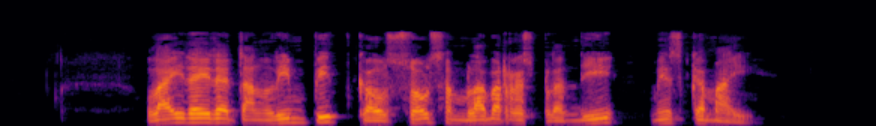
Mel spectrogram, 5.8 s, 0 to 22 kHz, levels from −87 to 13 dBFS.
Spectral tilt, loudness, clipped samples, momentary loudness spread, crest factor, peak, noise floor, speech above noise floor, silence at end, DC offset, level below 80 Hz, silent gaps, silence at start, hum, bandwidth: -4.5 dB/octave; -18 LUFS; under 0.1%; 12 LU; 18 dB; -2 dBFS; -62 dBFS; 44 dB; 0.85 s; under 0.1%; -62 dBFS; none; 1 s; none; 8 kHz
